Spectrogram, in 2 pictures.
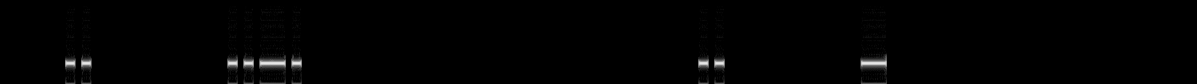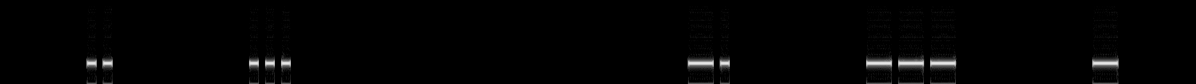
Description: Morse code, heard as a keyed tone, about 15 wpm, spaced as for 5 wpm, 1000 Hz. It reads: IF IT IS NOT
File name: qotdfiles / 5wpm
